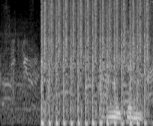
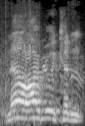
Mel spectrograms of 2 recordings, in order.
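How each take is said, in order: First: Slow breathy whisper to himself. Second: Louder and higher, exasperated; loud exclamation. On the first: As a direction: whisper it slowly, defeated. Repeats it under his breath. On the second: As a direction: blurt it out loudly in dismay. Admits failed grenade, exclaims. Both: Real, not acted.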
